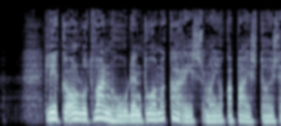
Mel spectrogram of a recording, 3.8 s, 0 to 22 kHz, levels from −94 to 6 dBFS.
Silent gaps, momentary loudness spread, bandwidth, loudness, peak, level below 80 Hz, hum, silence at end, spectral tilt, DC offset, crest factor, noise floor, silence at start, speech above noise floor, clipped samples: none; 7 LU; 16.5 kHz; -16 LUFS; 0 dBFS; -56 dBFS; none; 0 s; -6.5 dB/octave; under 0.1%; 16 dB; -41 dBFS; 0.35 s; 26 dB; under 0.1%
